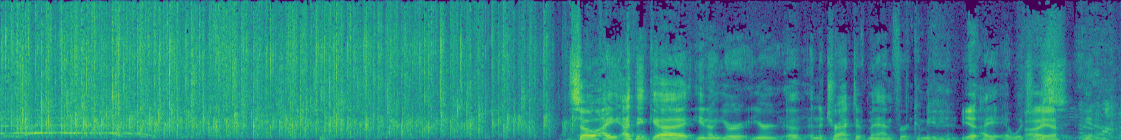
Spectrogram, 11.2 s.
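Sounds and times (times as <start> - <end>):
audience applause: 0.0 - 5.9
speech: 5.7 - 11.2
laughter: 10.4 - 11.2.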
